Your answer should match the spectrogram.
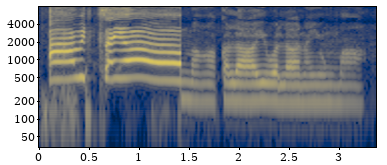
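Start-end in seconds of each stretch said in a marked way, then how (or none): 0.1-0.9 high, loud mocking shout. Real, not acted. Owner shouting a taunt at a troublemaker, high and loud. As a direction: fling it at them, pitched way up.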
